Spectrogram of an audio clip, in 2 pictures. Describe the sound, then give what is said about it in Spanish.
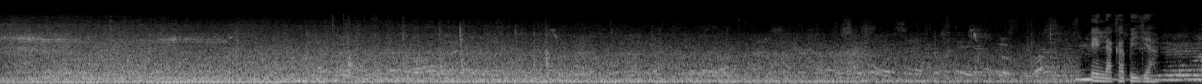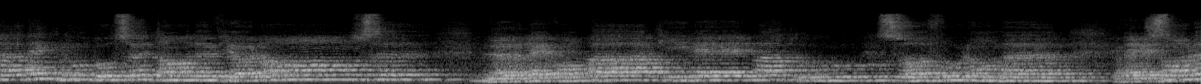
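Cars driving away while several people watch: a steady, broad rumble of engines and road noise lasts about ten seconds, then harmonic voices take over. “Varias personas miran a los coches que se alejan.”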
